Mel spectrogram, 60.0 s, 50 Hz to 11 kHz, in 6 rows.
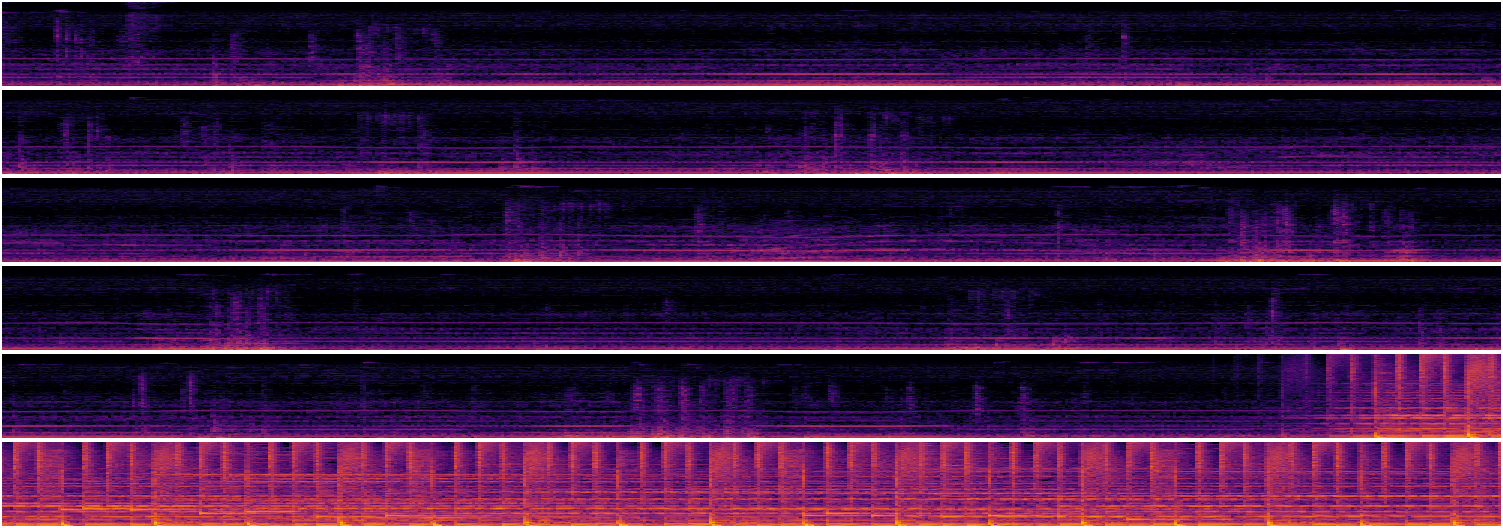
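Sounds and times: diesel engine running: 0:00.0 - 0:44.2, 0:48.0 - 0:59.9
hydraulic whine: 0:00.0 - 0:59.9.

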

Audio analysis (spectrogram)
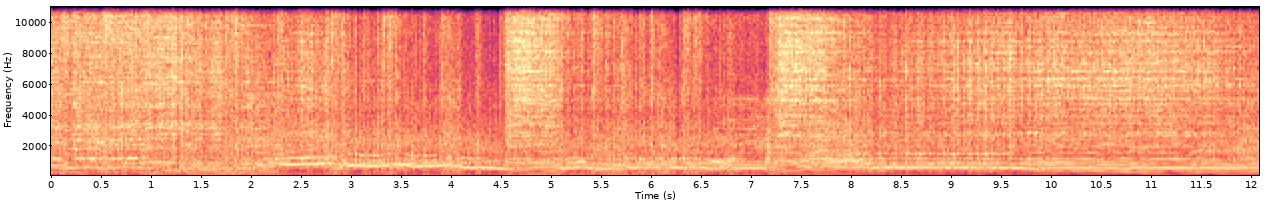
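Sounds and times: rock band sustained chord: 0:00.0 - 0:12.0.

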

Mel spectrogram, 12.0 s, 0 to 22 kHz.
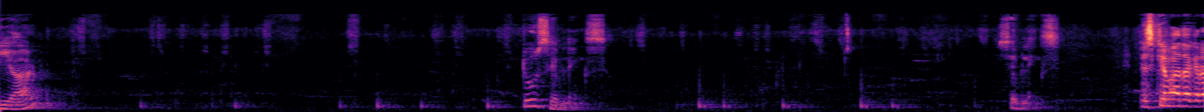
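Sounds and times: marker writing on whiteboard: 0:00.0 - 0:11.6.

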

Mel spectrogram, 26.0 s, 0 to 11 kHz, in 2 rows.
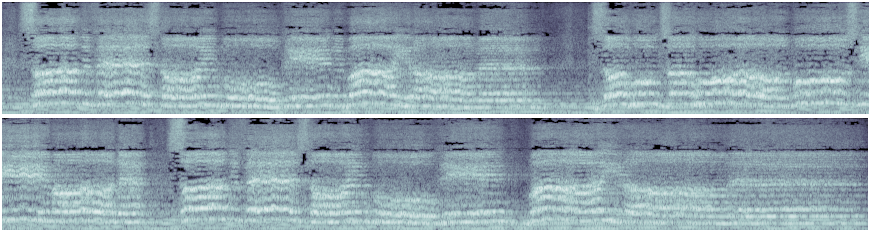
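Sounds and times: melismatic chanting voices: 0:00.0 - 0:26.0.

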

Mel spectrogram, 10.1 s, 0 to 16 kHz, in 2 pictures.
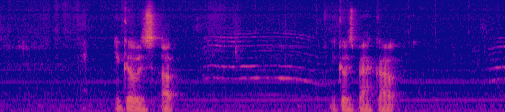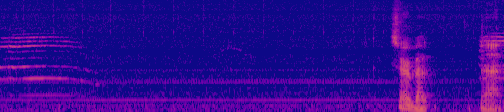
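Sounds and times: cat meowing: 0:02.0 - 0:03.3, 0:04.8 - 0:06.1.

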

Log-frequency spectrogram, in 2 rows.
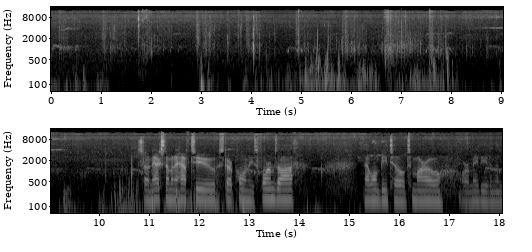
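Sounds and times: footsteps on gravel: 0:00.0 - 0:09.8.

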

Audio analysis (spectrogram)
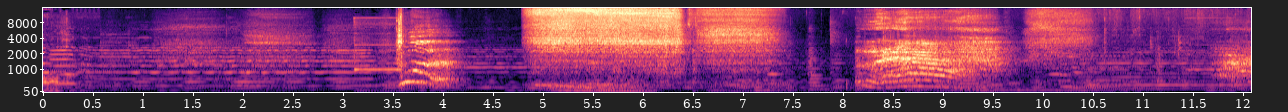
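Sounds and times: man hissing breath through teeth: 0:04.8 - 0:07.6.

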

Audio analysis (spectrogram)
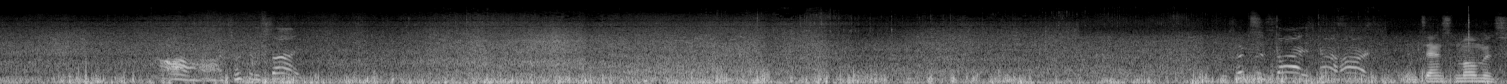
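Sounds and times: surf at water's edge: 0:00.0 - 0:15.0
turbulent river water rushing: 0:00.0 - 0:15.0
wind on microphone: 0:00.0 - 0:15.0.

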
